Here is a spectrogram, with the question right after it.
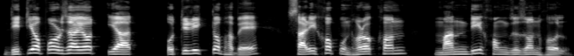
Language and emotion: Assamese, neutral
